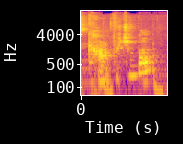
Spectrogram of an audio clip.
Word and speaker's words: comfortable: tea in the middle but then I realized there wasn't that flap tea in the middle middle but just a regular tea and uh the the right pronunciation is comfortable comfortable with that tea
